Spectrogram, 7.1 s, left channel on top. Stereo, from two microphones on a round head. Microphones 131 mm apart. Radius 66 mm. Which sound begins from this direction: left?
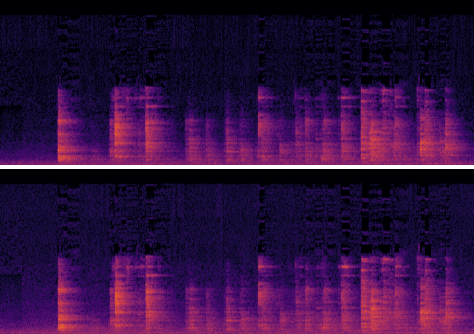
Keys jangling, at 0.9 s.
